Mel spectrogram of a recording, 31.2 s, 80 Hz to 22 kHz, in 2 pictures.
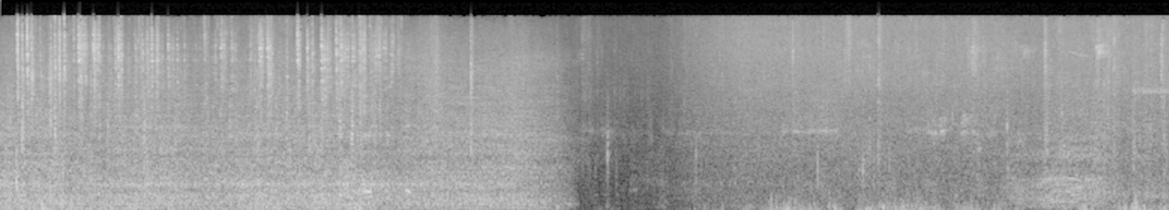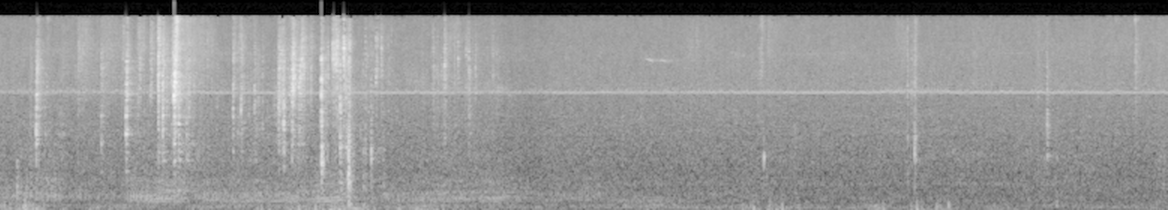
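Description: A small 4x4 driving over a rough forest track, heard from inside the cabin. After an abrupt change it gives way to the knocks and clicks of fishing gear being handled at the vehicle's open tailgate, over a thin steady high tone.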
